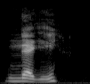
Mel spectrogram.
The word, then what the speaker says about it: Nagy: And then they were coming up with other names that aren't pronounced the way everybody pronounces it, like Negi. Because I've heard that too, that he really is supposed to be Negi, which makes no sense. Why is it N-A-G-Y if it's Negi? That would just be perfect for that family, I guess.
